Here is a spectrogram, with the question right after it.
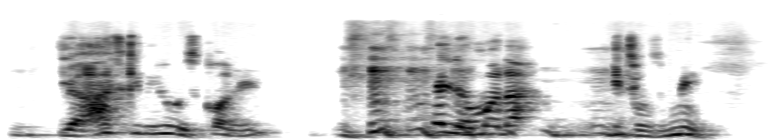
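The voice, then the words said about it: Put-on Nigerian accent. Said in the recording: “when ... does his Nigerian ... good his impersonation and his African accent”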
